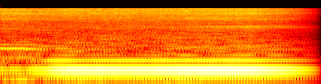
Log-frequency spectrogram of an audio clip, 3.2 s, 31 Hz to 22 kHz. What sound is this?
Spacecraft Hover 01
A spacecraft hovers
Spacecraft, UFO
